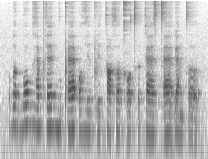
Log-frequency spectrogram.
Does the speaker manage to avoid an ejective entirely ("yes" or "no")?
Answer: no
